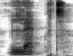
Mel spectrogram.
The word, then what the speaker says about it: leapt: So a slightly different pronunciation. The T ending here, leapt, is slightly more common in British English, and the ed ending is slightly more common in American English, but they're both okay.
